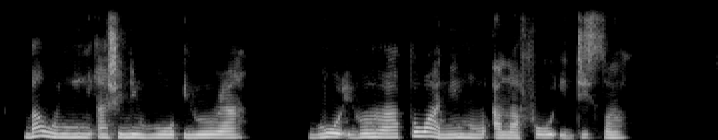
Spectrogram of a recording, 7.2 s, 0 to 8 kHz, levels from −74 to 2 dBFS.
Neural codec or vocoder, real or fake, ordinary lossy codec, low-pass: autoencoder, 22.05 kHz, a latent of 192 numbers a frame, VITS, trained on one speaker; fake; none; 7.2 kHz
